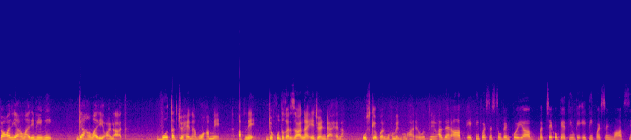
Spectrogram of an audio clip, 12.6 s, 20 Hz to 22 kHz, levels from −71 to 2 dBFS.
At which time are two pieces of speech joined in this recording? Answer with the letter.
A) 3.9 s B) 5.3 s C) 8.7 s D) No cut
C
